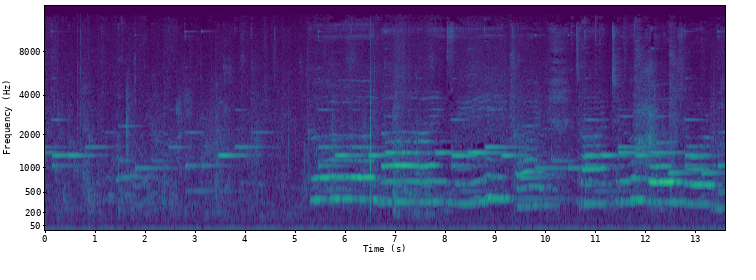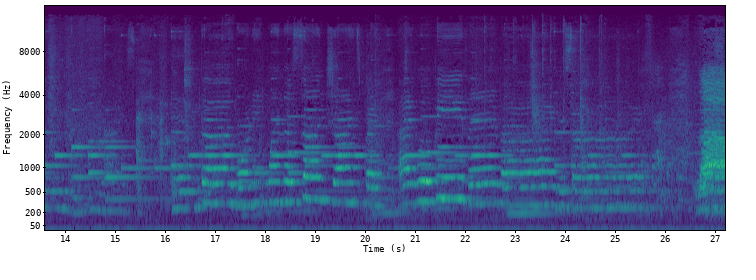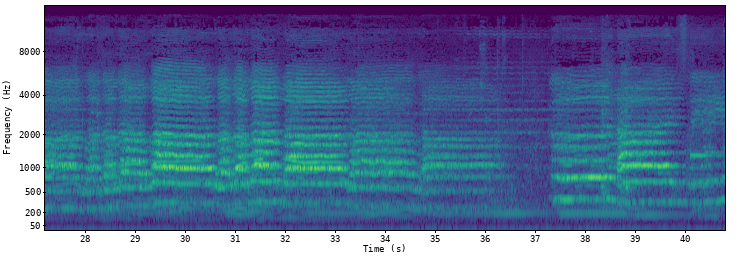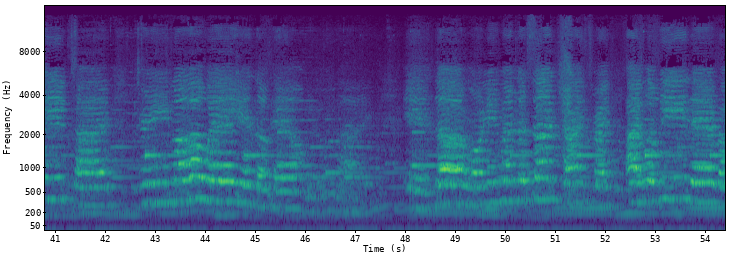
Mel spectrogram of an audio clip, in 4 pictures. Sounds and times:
Music: 0.0s - 54.4s.

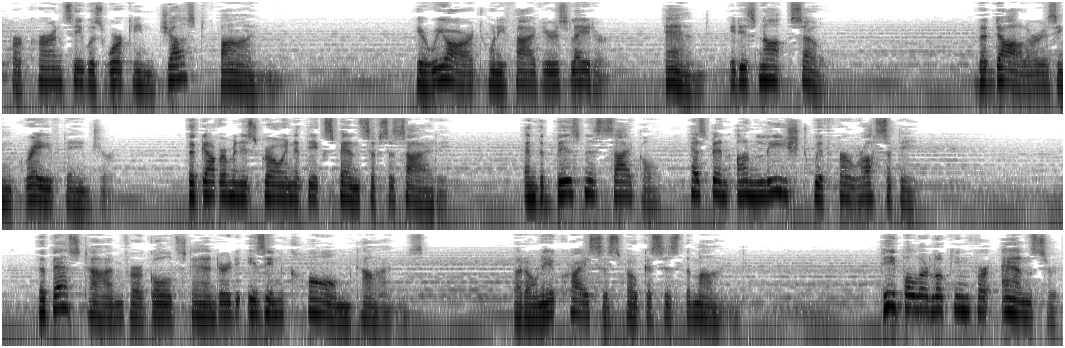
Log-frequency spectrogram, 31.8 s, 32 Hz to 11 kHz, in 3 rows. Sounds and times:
Speech: 0.0s - 2.8s, 4.2s - 8.3s, 9.7s - 11.8s, 12.5s - 15.1s, 15.8s - 19.8s, 21.6s - 25.5s, 26.3s - 28.6s, 30.0s - 31.8s
Music: 0.0s - 31.8s.

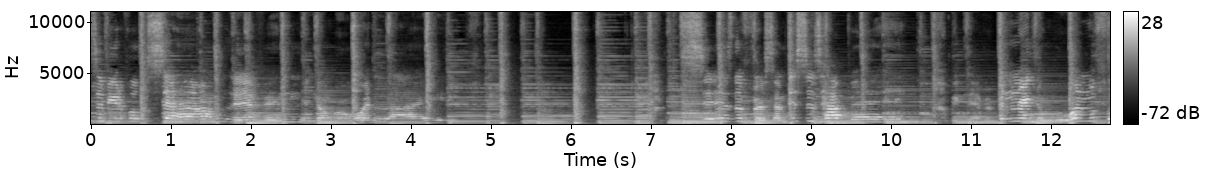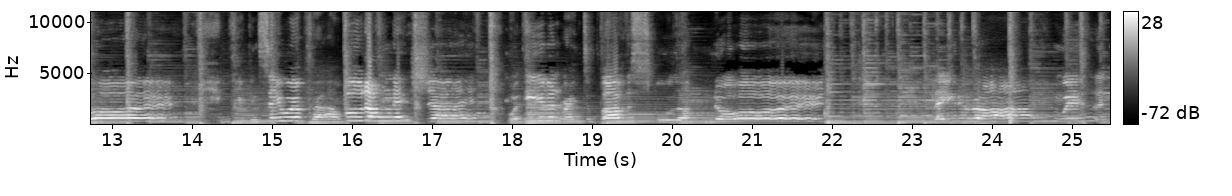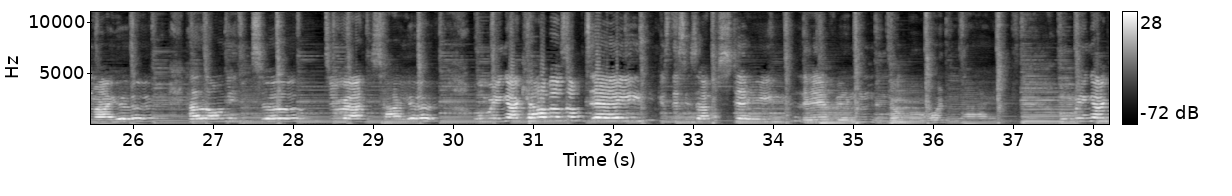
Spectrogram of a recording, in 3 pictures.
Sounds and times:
Music: 0.0s - 38.2s.

